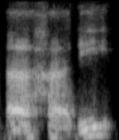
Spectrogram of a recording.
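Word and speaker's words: آحاد: Al-mabhasul tsani, pembahasan yang kedua, khobarul ahadi, khobar ahad. Jadi A-nya panjang dibacanya.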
